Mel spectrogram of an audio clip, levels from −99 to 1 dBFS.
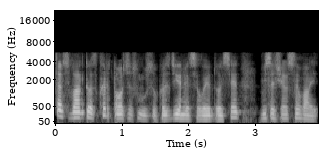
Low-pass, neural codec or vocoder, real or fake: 5.4 kHz; codec, 16 kHz in and 24 kHz out, 0.6 kbps, FireRedTTS-2 codec; fake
